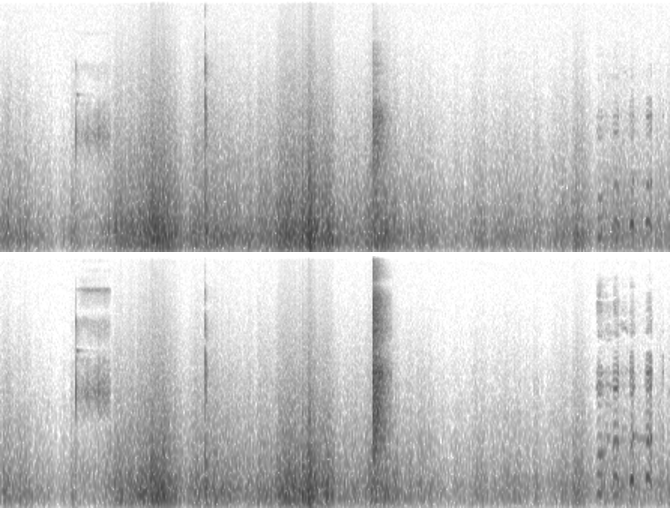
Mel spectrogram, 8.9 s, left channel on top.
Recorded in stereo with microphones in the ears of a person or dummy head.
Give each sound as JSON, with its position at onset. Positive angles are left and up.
{"t": 1.0, "sound": "dishes clattering", "side_deg": -85}
{"t": 2.7, "sound": "a thud", "side_deg": -15}
{"t": 5.0, "sound": "a clap", "side_deg": -60}
{"t": 7.9, "sound": "laughter", "side_deg": -60}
